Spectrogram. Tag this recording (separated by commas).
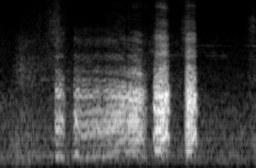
Fowl, rooster, livestock, Animal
